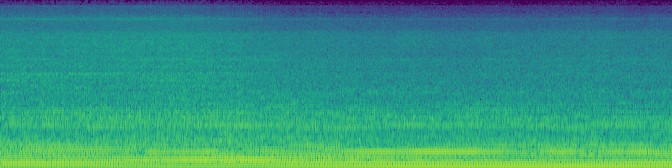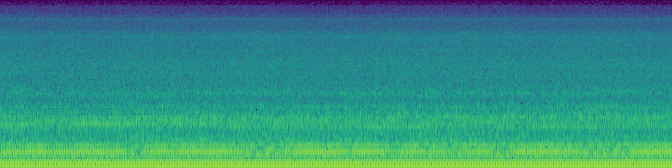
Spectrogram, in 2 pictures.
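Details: Engine's first start in a shop build using an LS alternator kit; strong, deep, even exhaust note rising cleanly when revved, no misses or knocks. Earlier firing faults (gas pedal, swapped crank sensor signal) fixed; charging voltage runs too high. Normal running and revving.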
